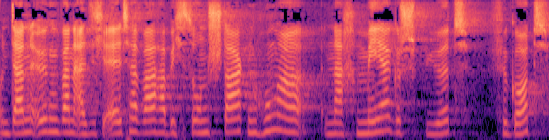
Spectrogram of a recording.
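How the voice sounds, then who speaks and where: Against noticeable background noise, a woman with a high pitch talks at a moderate pace in a monotone, flat intonation. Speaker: mission team leader. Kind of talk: testimony. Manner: halting.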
